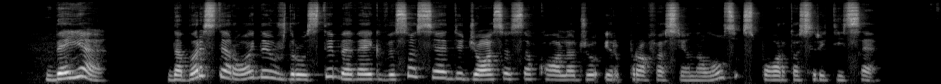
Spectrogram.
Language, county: Lithuanian, Vilnius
